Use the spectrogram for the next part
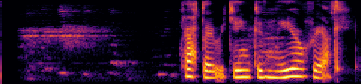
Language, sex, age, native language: Icelandic, female, 8, Icelandic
